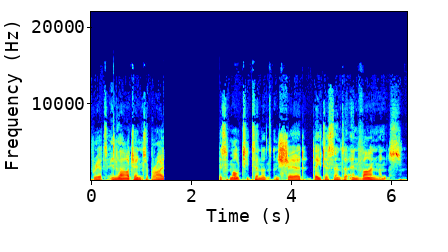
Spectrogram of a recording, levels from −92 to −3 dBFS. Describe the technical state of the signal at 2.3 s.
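At 2.3 s the signal is silent, in the middle of a rebuffering stall. The stall runs from 1.46 s to 2.58 s. The player had used up its downloaded audio and paused until more data arrived. The speech cuts off abruptly into silence. It then picks up exactly where it stopped. No speech is skipped. The gap simply adds about 1.12 s to the clip.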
